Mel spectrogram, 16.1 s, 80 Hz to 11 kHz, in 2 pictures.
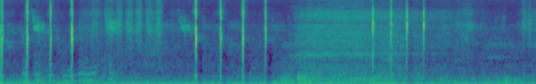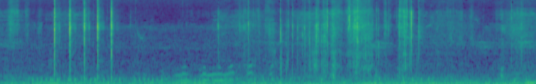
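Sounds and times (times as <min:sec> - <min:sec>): wrapper crackling: 0:11.3 - 0:15.1
wrapper rustling: 0:11.3 - 0:15.1.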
